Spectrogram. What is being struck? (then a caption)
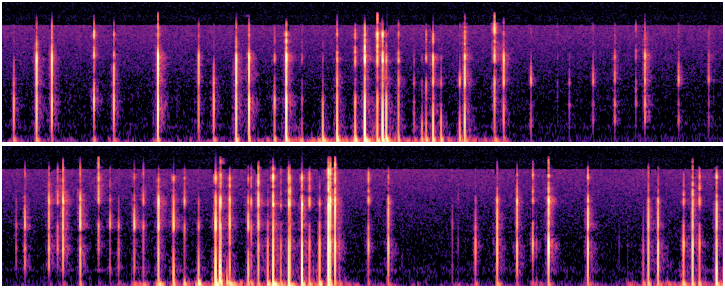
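Acrylic object. An acrylic object is tapped with fingers in rapid, irregular bursts of short, dry clicks and knocks that stop almost instantly, with soft low thumps under them. The tapping thins out to a few isolated taps around the middle, then picks up again into dense clusters before the end.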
